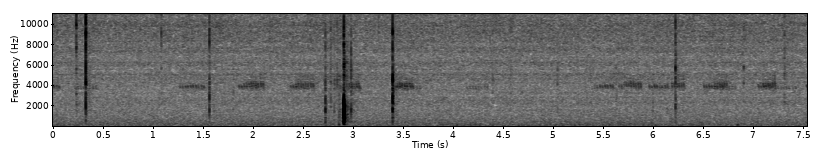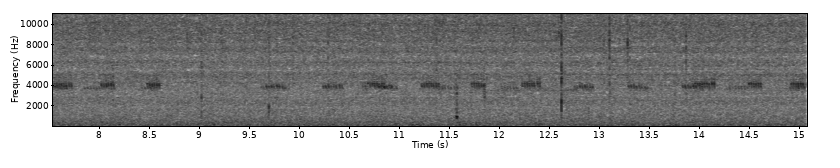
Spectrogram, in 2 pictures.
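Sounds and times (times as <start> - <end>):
cricket chirping: 1.3 - 4.3, 5.4 - 8.7, 9.6 - 15.0
campfire pops: 2.7 - 3.6, 11.4 - 12.0.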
